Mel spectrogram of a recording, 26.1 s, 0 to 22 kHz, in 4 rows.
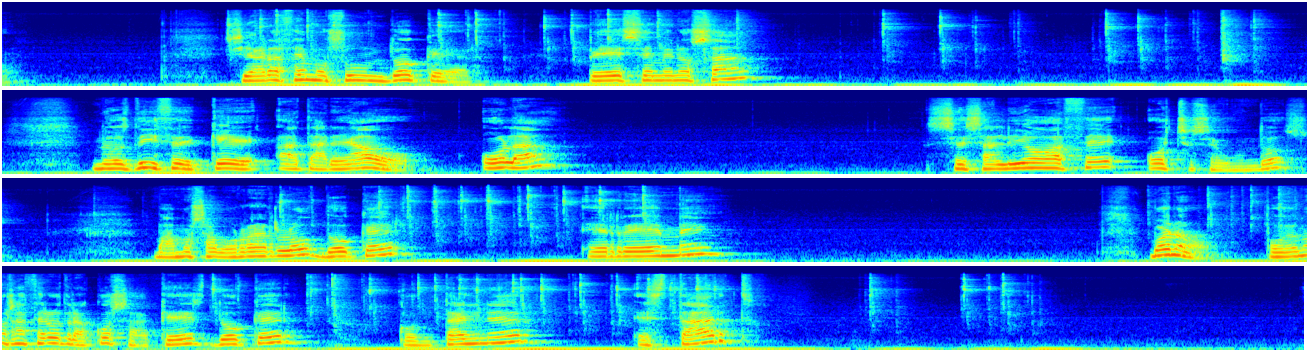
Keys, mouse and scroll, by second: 0.9-4.7 typing, 4.7 ctrl+l, 5.7 ctrl+p, 6.1 Return, 8.9-10.9 drag, 11.3-13.5 drag, 13.6 click, 14.2-16.5 typing, 19.0-19.4 typing, 20.6-24.6 typing.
